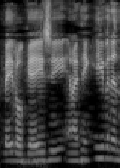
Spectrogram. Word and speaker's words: Betelgeuse: Yeah, so it's because I think that's actually it's actually pronounced like Betelgeuse, and I think even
